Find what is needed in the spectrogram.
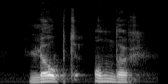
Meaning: inflection of onderlopen: 1. second/third-person singular present indicative 2. plural imperative
- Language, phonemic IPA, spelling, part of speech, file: Dutch, /ˈlopt ˈɔndər/, loopt onder, verb, Nl-loopt onder.ogg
